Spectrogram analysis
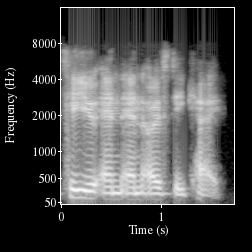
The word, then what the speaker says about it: Tunnock: TUNNOCK. TUNOOCK. Sorry, double N.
